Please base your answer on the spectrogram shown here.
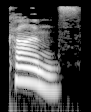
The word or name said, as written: Kunz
